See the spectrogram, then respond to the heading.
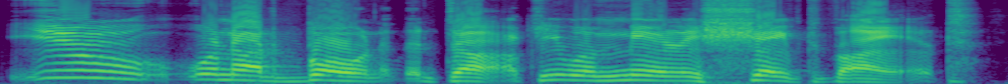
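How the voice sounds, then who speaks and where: In a put-on character voice, a man speaks high-pitched and fairly slowly. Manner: muffled, as if speaking through a covered mouth.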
